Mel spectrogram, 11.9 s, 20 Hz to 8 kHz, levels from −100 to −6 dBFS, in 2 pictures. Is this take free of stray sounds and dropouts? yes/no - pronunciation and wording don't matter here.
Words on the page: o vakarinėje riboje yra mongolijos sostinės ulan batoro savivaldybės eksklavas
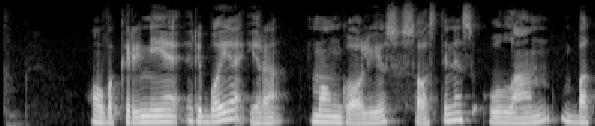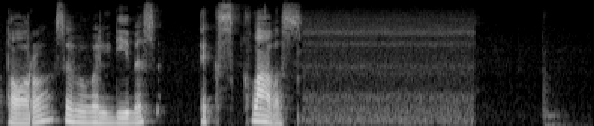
yes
